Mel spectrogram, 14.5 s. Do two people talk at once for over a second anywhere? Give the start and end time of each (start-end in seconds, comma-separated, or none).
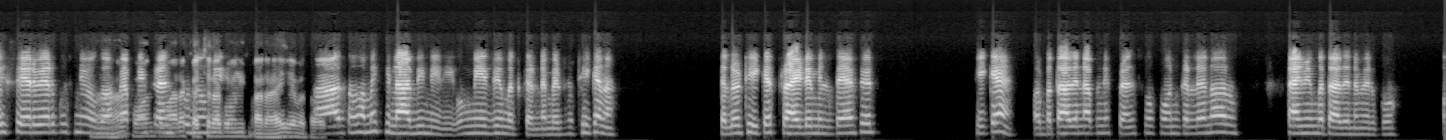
0.9-2.2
